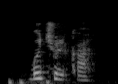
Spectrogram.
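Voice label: "бычулька", Komi, female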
